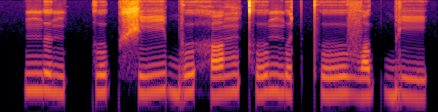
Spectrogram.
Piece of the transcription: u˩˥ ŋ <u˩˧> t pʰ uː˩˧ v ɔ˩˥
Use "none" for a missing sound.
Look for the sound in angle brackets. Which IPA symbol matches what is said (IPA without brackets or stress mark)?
u˧˩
